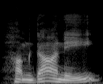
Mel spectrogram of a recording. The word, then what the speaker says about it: Hamdani: Every one is pronounced exactly as it is spelled, and the accent is always on the last syllable but one, as Punda, the donkey, Hamdani, etc.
